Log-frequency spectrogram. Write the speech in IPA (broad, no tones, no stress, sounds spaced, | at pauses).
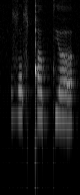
zˤ o sˤ ǃ ɐ b tʲ ɐ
